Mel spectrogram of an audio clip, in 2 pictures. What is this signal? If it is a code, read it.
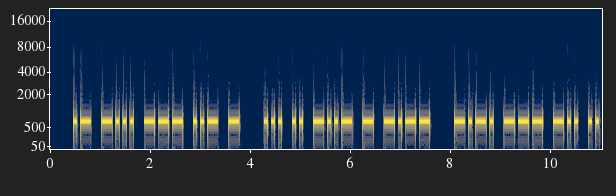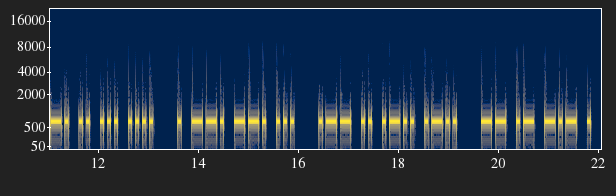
Morse code, heard as a keyed tone, about 17 wpm, 700 Hz. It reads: ABOUT SIXTY CODFISH EGGS WILL MAKE
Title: Pangram Challenge v2 - 17wpm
